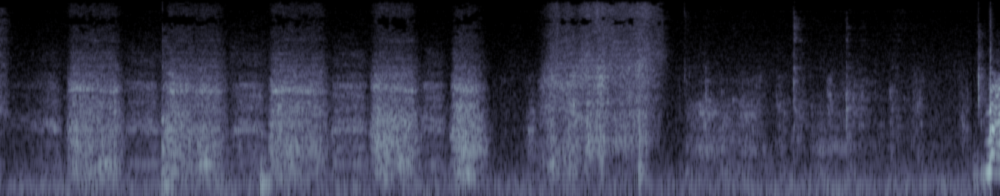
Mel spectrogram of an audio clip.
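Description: A person slurping instant noodles and chewing close to the microphone. It comes as a run of short, noisy slurps, the longest and loudest about six seconds in, then quieter mouth sounds.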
